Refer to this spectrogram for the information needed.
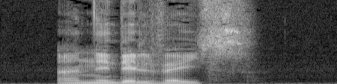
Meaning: edelweiss, Leontopodium alpinum
- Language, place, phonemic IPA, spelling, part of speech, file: French, Paris, /e.dɛl.vajs/, edelweiss, noun, Fr-edelweiss.ogg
